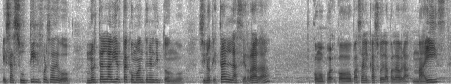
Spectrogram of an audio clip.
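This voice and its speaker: A male teacher with a Spain Spanish accent, patiently explaining a grammar lesson and slowly stressing example words. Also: fairly high pitch.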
